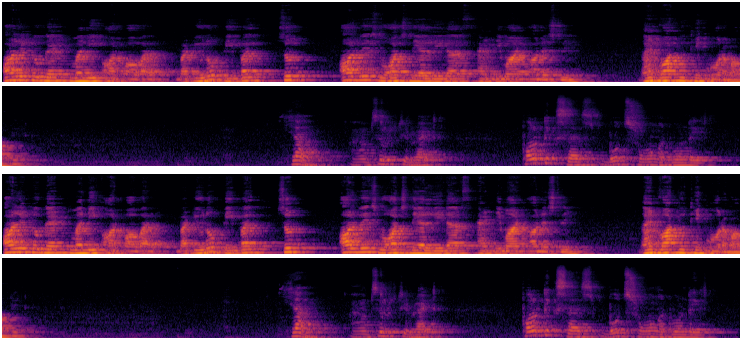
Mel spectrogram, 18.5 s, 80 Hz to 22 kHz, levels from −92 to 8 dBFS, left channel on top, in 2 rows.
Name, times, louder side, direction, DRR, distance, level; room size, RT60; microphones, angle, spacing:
voice 1, 0.0-3.2 3.5-3.7 4.2-7.1 8.0-9.4, right 1 dB, 65° right, -6 dB, 2.3 m, -27 dB
voice 2, 12.7-13.1 13.6-14.6 15.7-18.0, right 1 dB, 30° right, -6 dB, 3.3 m, -39 dB
16.5 x 10.5 x 3.7 m, 0.80 s
head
